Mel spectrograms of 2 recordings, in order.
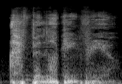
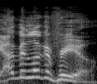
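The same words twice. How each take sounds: First: It is spoken in a whisper. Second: It is spoken in a normal voice. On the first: It sounds creepy and threatening. "It's just a little creepier when you whisper it" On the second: A friendly greeting. "you say something out loud"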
